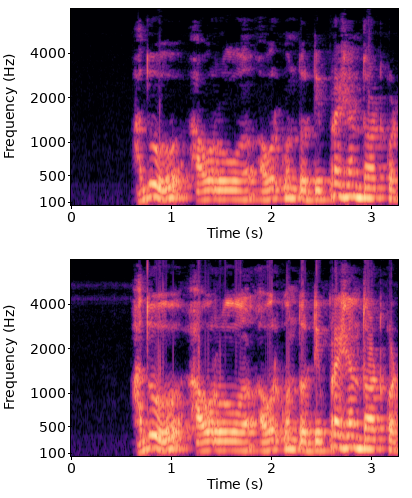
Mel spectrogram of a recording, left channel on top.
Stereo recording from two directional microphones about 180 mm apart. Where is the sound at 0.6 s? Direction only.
15° right (ahead or behind).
